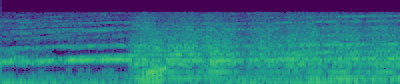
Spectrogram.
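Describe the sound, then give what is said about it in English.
A fire truck siren wails loudly as the truck passes by a car dealership lot, its tone sliding down in pitch partway through and continuing as a steady wail over low traffic rumble. “There goes the fire truck on by. He's going to the next lot down to take care of their barbecue because they got their stuff a little bit hot.”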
